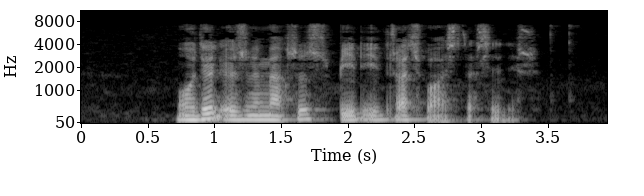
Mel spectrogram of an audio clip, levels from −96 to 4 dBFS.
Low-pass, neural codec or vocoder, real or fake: 7.2 kHz; none; real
